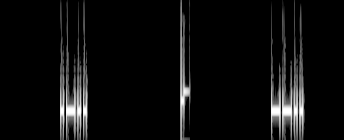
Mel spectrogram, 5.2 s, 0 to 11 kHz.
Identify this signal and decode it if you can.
Morse code, heard as a keyed tone, about 27 wpm, 700 Hz. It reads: L Z
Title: Single Letters - Phonetic Pronunciation 28wpm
